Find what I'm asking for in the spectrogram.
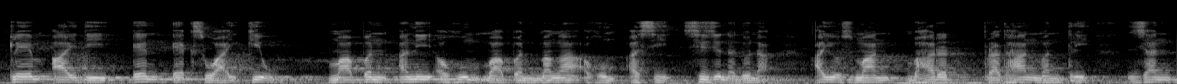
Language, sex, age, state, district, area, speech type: Manipuri, male, 45-60, Manipur, Churachandpur, rural, read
